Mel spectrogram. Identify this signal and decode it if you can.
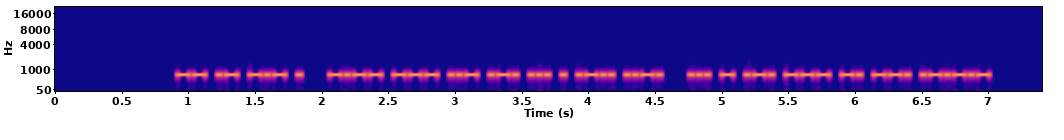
Morse code, heard as a keyed tone, about 40 wpm, 700 Hz. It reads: MAKE YOURSELF STRONG.
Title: Sentences from Top 1000 Words - Review Part 3 - 40wpm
